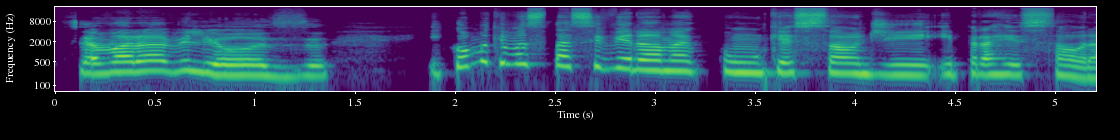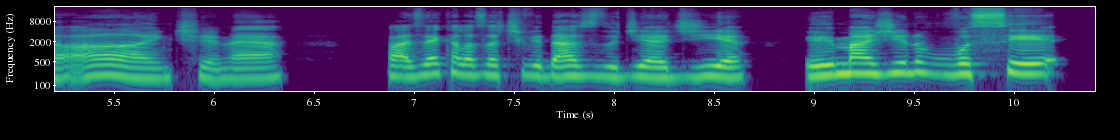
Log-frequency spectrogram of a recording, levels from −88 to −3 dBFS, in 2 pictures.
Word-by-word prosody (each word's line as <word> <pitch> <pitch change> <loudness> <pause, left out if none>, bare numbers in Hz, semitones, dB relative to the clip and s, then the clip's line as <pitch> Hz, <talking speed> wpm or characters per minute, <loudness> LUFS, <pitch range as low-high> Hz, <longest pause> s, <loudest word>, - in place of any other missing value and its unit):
Isso 230 - -6
é 215 - +4
maravilhoso. 205 -7 0 0.5
E - - -14
como 360 +8 -2
que 455 - -3
você 430 0 0
tá 370 - +1
se 365 0 +1
virando 280 -4 +2
com 240 -2 -3
questão 230 -1 +1
de 200 -2 -5
ir 215 - -8
pra 210 -2 -2
restaurante, 185 -4 -2
né? 160 +3 -3 0.5
Fazer 185 +3 +2
aquelas 205 -3 -2
atividades 190 -1 -1
do 175 -1 -7
dia 180 -1 -1
a - - +1
dia. 175 0 -1 0.3
Eu 185 +1 +1
imagino, 225 +2 +3
você 220 +3 +5
205 Hz, 155 wpm, -23 LUFS, 185-235 Hz, 0.5 s, você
